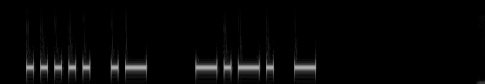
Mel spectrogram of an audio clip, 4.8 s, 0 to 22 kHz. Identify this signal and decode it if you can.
Morse code, heard as a keyed tone, about 17 wpm, 700 Hz. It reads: 5A CT
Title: Field Day Exchanges - 17wpm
